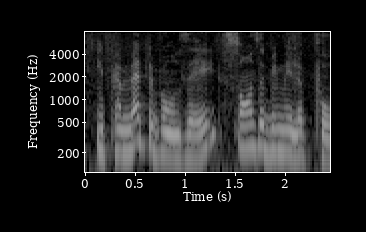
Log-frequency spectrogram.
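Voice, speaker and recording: Medium pitch from a woman. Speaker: TV presenter on parenting show. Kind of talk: TV studio segment, lifestyle tips. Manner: slow.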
